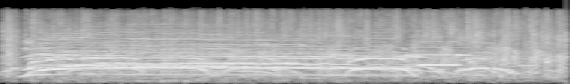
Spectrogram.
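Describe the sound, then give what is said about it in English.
A live audience votes by applauding and cheering at a show, with whoops and shouting voices riding over a dense, steady wash of clapping that stays loud throughout. “So if you think Jenny and Ben, and therefore Anna, is in the right, I would like you to applaud now.”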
